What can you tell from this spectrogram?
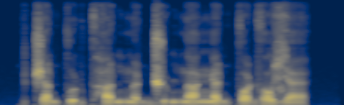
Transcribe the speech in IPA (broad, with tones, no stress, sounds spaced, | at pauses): t͡ʃ a˧ ɖ t̪ u˩ ɖ t̪ʰ a˧ ɖ n ʌ˩ ɖ d͡ʒ y˧ ɖ n a˧ ŋ æ˥ ɖ t̪ ɔ˧ ɖ ð ɔ˥ ʑ æ˩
